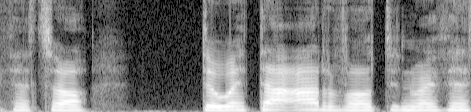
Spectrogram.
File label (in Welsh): "arfod", Welsh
